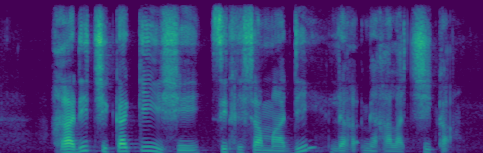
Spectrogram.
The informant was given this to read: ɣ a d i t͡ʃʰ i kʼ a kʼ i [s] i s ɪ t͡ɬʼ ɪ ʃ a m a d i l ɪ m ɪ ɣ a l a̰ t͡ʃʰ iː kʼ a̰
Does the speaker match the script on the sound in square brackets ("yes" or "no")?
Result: no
